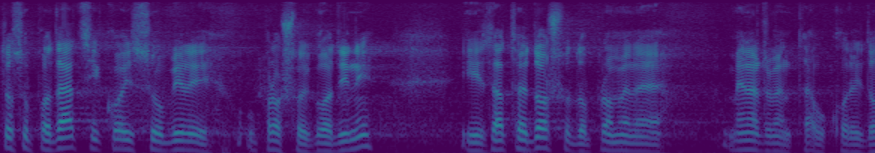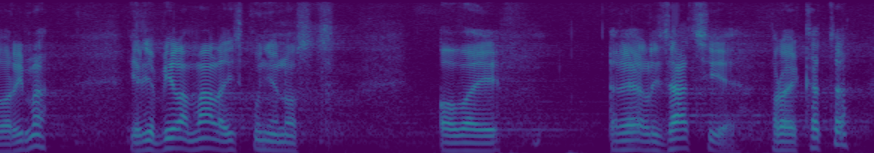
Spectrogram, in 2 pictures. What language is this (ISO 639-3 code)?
srp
